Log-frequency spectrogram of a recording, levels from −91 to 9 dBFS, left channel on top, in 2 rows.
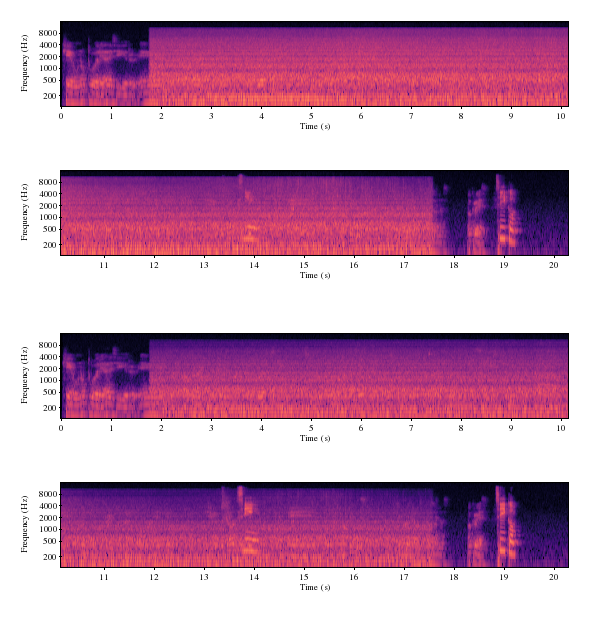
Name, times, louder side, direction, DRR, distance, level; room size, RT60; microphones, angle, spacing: voice 1, 0.0-12.3 13.0-14.0 14.6-16.2 16.6-17.8 18.4-18.9, equal, 20° left, 6.8 m, -33 dB
sound 1, 1.7-17.6, left 4 dB, 50° left, 0.7 m, -26 dB
sound 2, 2.3-12.8, left 6 dB, 90° left, 0.4 m, -34 dB
voice 2, 13.4-14.1 18.8-19.2, right 4 dB, 45° right, 0.6 m, -24 dB
8.6 x 7.3 x 7.7 m
head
